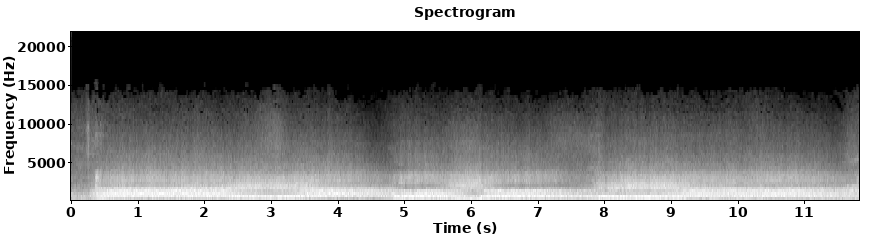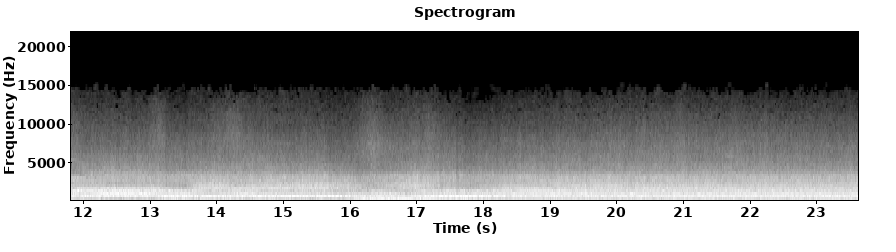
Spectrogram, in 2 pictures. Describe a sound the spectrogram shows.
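A large crowd sings loudly together in a big echoing hall.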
